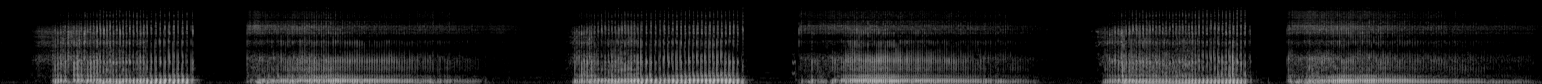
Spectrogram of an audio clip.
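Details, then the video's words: Bracco Italiano dog snoring while asleep: long rasping breaths alternate in and out, each lasting about two seconds, separated by short silent gaps, steady and regular across the recording, nothing else audible. "My snoring Bracco Italiano"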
